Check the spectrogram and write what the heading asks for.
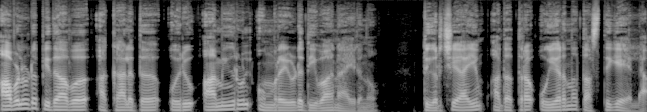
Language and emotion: Malayalam, neutral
